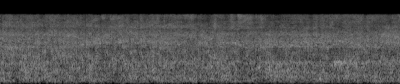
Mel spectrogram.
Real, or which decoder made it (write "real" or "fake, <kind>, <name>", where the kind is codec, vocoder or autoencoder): fake, codec, HILCodec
